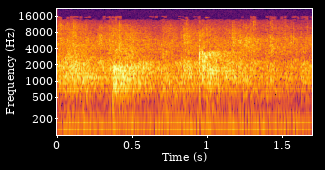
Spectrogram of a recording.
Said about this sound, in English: That's worth a clap here this morning. Come on, let's give the Lord a hand.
